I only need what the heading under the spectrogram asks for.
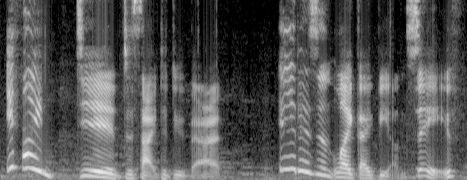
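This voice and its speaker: A woman playing an eager, cocky high school student reporter in an audio drama, excitable and self-assured. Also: measured pace, no echo, full character voice. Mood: eager, confident. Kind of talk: conversational audio drama acting.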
